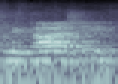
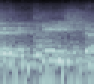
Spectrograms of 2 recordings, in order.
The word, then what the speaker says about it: Nikisha: Yeah, plus Nikashi, seal the deal. I say it again. I'm going to keep blowing her in. Nikisha. It rhymes with Alicia. Runs with what? Alicia. Alicia, Nikisha, okay.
